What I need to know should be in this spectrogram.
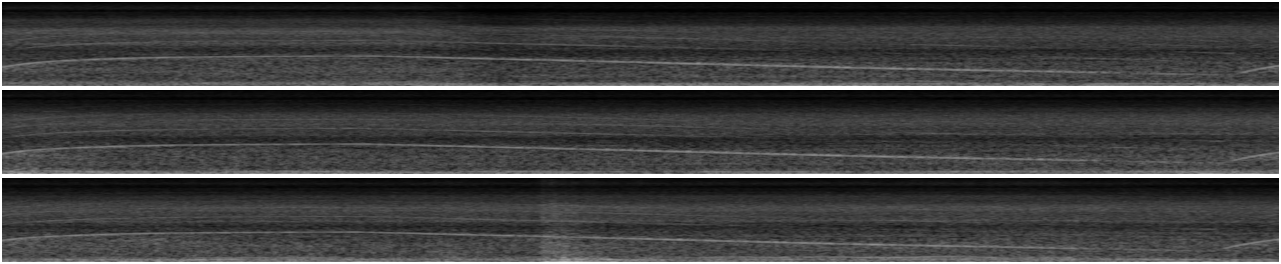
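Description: A siren wails, rising and slowly falling over and over.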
